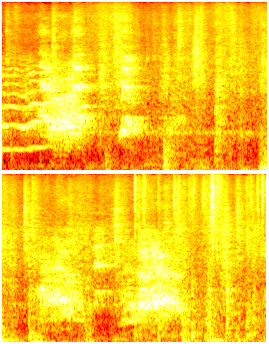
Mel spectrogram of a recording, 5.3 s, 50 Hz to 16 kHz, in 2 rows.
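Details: Shiba Inu puppies born on 21 September 2018; high whining yelps and squeaky whimpers in short bursts, some with rising or falling pitch, over constant rustling and scuffling.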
